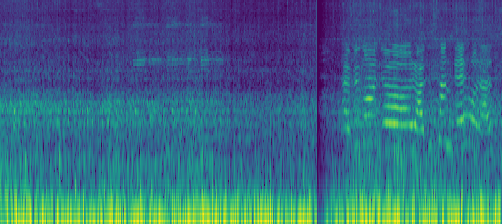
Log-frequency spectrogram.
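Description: Royal Enfield Himalayan's single-cylinder engine running while riding, a steady rumble mixed with wind noise on the microphone. The sound drops out briefly about two thirds of the way through, and a voice is then heard over the riding noise.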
